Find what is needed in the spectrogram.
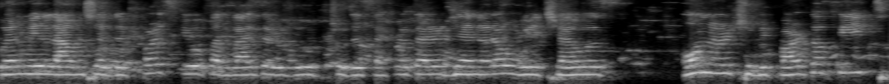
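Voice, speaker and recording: Over noticeable background noise, a woman talks loudly at a moderate pace, her high pitch held in fairly even intonation. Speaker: youth climate activist. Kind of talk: panel discussion. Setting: conference pavilion, livestream.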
